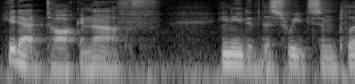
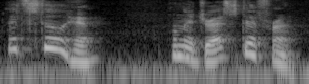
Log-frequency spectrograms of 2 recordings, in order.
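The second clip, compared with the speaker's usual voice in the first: put-on high, matter-of-fact young woman; 11 semitones higher than usual. A narrator's reading. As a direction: state the obvious.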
